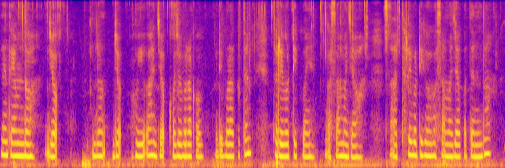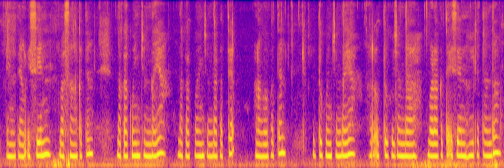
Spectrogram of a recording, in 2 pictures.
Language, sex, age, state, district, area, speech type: Santali, female, 30-45, Jharkhand, Seraikela Kharsawan, rural, spontaneous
